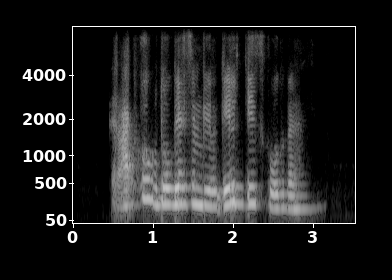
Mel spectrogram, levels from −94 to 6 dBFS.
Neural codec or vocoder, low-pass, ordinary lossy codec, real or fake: codec, 16 kHz in and 24 kHz out, 0.6 kbps, FireRedTTS-2 codec; 7.2 kHz; Opus, 16 kbps; fake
